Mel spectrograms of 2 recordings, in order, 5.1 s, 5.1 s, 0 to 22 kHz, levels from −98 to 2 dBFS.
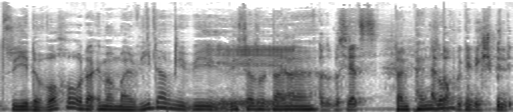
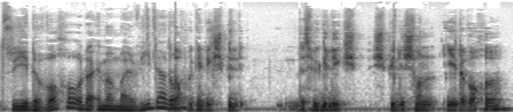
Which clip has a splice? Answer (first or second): second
